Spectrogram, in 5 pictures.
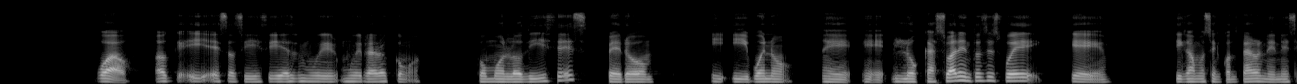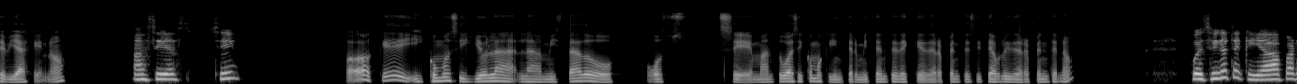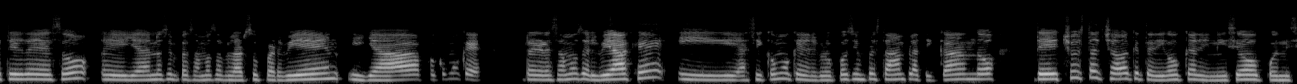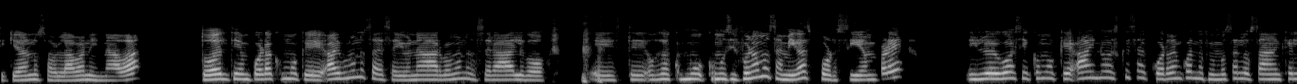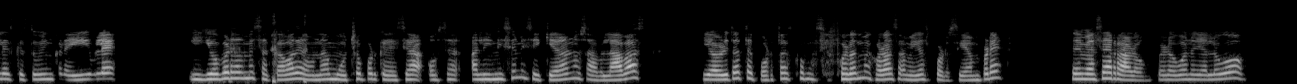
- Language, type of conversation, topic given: Spanish, podcast, ¿Qué amistad empezó de forma casual y sigue siendo clave hoy?
- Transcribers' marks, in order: chuckle; tapping; chuckle; laughing while speaking: "si fueras"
